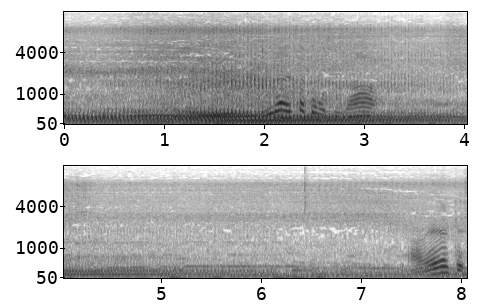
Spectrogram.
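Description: A motorcycle engine rumbles and fades as the bike rides away.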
